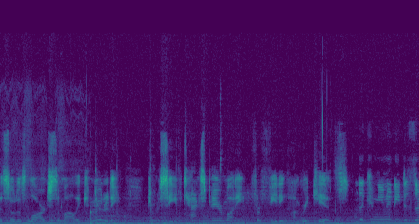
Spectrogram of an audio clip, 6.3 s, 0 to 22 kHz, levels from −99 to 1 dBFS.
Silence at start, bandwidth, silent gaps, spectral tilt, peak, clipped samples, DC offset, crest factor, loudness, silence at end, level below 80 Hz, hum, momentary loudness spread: 0 s; 19 kHz; none; -1 dB/octave; -26 dBFS; under 0.1%; under 0.1%; 24 dB; -47 LUFS; 0 s; -74 dBFS; none; 16 LU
